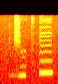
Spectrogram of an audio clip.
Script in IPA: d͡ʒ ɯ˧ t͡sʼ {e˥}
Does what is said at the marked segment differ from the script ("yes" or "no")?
no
